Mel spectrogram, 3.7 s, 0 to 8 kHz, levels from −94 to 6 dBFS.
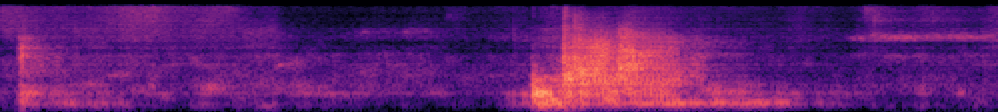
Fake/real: fake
